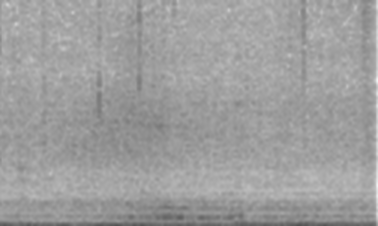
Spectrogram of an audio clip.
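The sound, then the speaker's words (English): A heavy truck rumbles along the road at low speed, its deep engine drone loud and steady throughout, with a constant broad road noise and no voices. “So anyway, this truck's going really slow. He must have a load.”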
